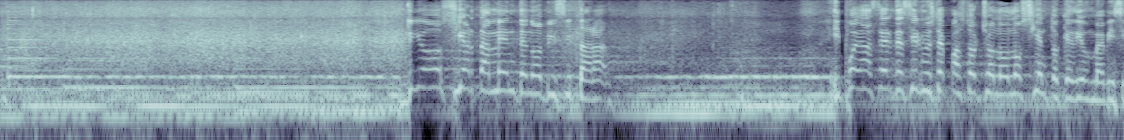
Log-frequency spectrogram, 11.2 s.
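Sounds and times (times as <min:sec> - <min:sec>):
audience clapping: 0:00.0 - 0:07.6
sustained musical tones: 0:00.0 - 0:09.9
speech: 0:04.6 - 0:06.3, 0:08.5 - 0:11.2.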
